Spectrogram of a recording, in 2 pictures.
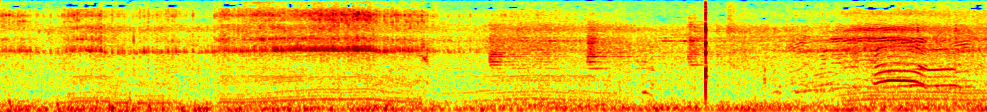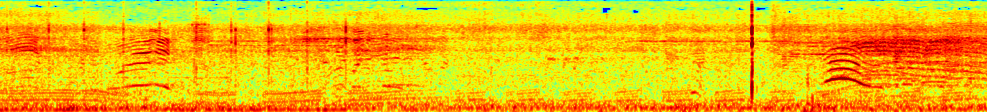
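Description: Players' voices calling across an open cricket ground over a steady low wind rumble on the microphone. Two sharp cracks of a cricket bat striking the ball come about five seconds in and near the end.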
